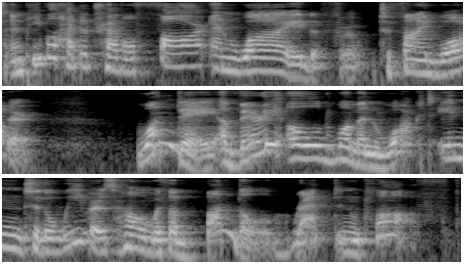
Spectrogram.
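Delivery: put-on high, frail old woman's voice; blind old woman. A narrator's reading. Blind woman tells the girl of the carpet weaver, high and frail. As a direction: recount it like an old grandmother.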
